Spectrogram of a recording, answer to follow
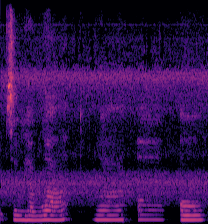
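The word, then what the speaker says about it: を: O. So the wo is pronounced just o.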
